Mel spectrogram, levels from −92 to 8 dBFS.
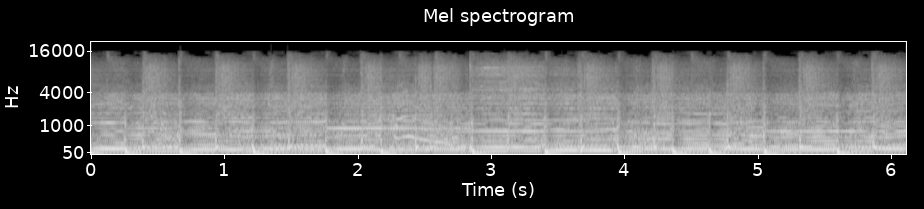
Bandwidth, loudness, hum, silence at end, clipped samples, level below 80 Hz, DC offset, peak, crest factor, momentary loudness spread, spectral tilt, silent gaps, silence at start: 16 kHz; -11 LUFS; none; 0 s; under 0.1%; -20 dBFS; under 0.1%; 0 dBFS; 10 dB; 1 LU; -4.5 dB/octave; none; 0 s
